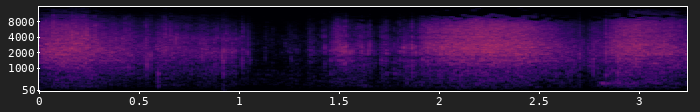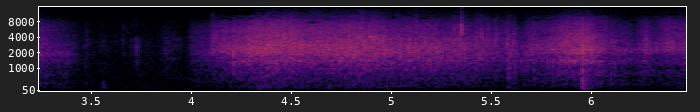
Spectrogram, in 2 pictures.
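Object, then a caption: Sealed plastic-film snack packet. A sealed orange plastic-film Taiyo snack packet is crinkled, flexed and shaken by hand just above the mic. It makes bright, crackling rustles that swell and fade in long bursts, separated by brief quieter pauses, with a few sharper crackles poking through.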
